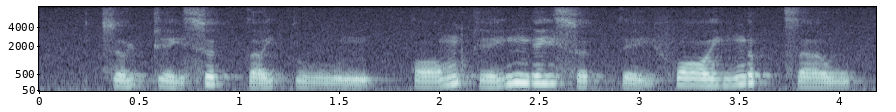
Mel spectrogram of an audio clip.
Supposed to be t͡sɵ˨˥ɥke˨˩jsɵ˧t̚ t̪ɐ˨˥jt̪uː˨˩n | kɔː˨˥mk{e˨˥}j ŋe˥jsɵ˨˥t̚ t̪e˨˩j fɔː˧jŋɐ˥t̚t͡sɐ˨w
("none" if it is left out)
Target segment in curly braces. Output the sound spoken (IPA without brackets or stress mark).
e˨˥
